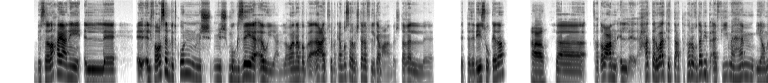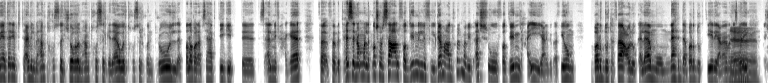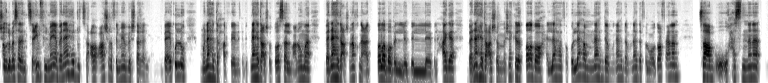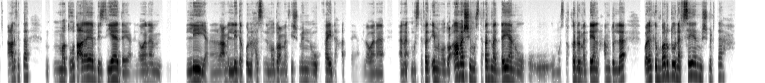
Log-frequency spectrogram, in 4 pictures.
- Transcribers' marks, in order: in English: "الكنترول"; unintelligible speech; tapping
- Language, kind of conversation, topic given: Arabic, advice, إزاي أحط حدود للشغل عشان أبطل أحس بالإرهاق وأستعيد طاقتي وتوازني؟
